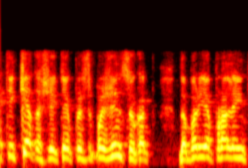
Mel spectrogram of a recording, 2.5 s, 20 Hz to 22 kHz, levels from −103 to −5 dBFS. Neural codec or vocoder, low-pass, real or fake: none; 7.2 kHz; real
